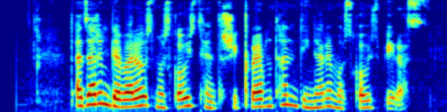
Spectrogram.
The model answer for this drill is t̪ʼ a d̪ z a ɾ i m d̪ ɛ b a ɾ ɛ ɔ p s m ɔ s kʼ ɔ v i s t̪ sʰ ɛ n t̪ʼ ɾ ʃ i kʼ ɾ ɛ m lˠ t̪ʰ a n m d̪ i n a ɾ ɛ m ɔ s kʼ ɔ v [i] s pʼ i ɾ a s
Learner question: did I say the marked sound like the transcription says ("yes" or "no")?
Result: yes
